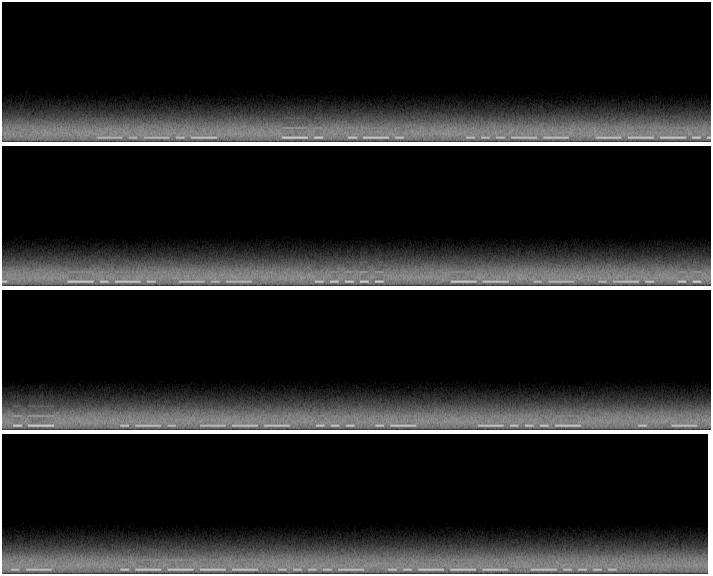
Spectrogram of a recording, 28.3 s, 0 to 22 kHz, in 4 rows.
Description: Morse code, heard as a keyed tone, hand-sent with a paddle, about 16 wpm, 760 Hz, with radio static and fading. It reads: <KA> NR 38 CK 5 MARIA ROSA <BT> ETA 1426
